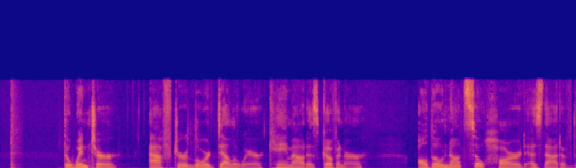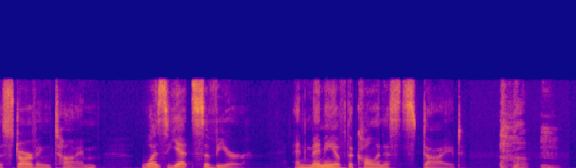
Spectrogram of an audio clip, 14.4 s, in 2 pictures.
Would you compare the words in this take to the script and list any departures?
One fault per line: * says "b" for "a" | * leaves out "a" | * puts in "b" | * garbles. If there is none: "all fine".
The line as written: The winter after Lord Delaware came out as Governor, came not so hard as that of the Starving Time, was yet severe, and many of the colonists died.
* says "although" for "came"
